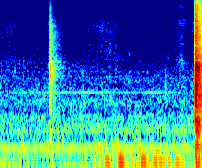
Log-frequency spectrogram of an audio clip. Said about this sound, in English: Or that woman that just clapped after a... Slow clap. Slow clap.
